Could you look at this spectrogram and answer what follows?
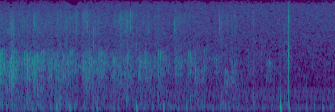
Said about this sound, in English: a warm applause here this morning.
